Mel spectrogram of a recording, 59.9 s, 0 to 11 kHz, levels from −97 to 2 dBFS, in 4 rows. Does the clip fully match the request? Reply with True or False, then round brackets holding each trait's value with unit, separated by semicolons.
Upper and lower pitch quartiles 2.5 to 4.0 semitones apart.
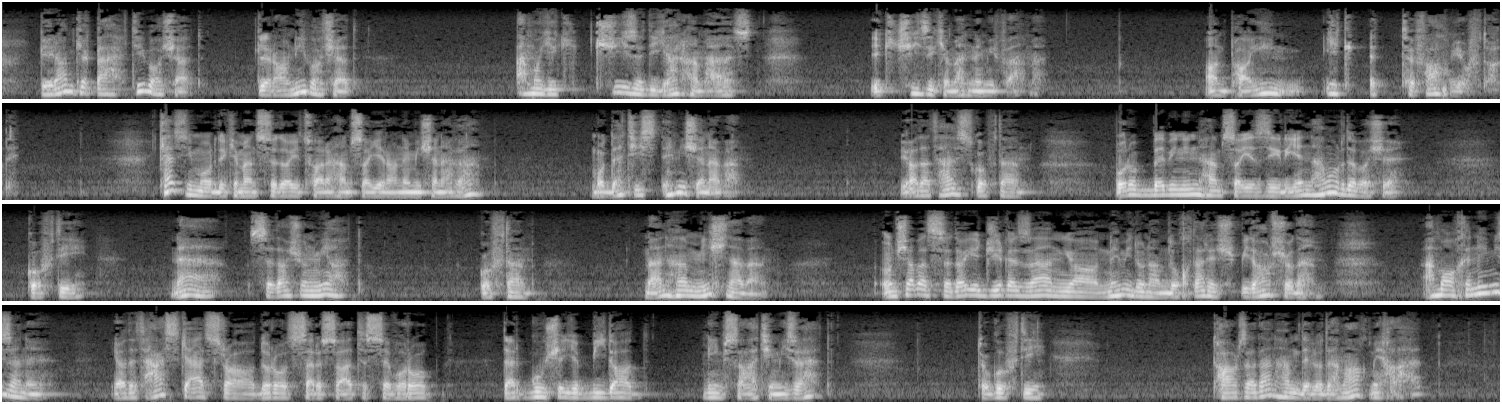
False (4.9 semitones)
